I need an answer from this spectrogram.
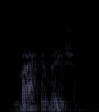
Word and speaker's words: machination: Our next word is sometimes mispronounced because one sound is substituted for another. It is machination, M-A-C-H-I-N-A-T-I-O-N, referring to a crafty scheme or plot.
